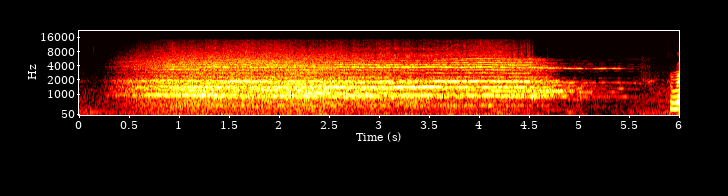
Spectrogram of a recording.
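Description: A hall full of schoolchildren shouting goodbye together as one long, drawn-out cry, heard over a live video-call link. It swells in about the first second, holds steady, and fades out near the end.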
